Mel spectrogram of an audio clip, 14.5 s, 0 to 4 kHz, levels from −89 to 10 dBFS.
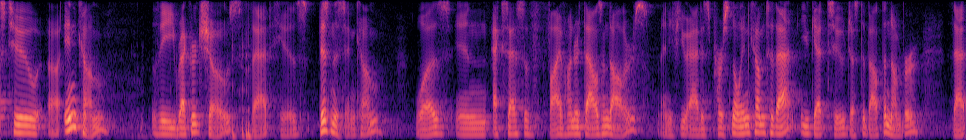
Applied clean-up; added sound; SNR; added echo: none; none; none; none.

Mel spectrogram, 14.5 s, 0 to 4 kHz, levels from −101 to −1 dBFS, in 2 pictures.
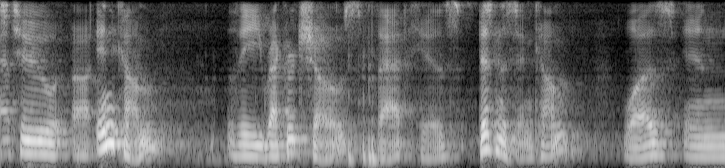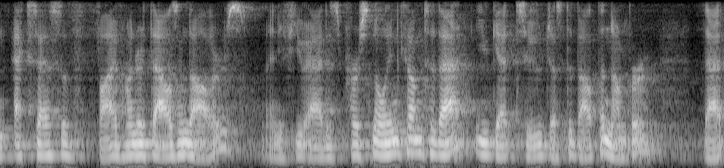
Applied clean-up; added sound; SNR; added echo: none; none; none; reverberation time 1.7 s.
